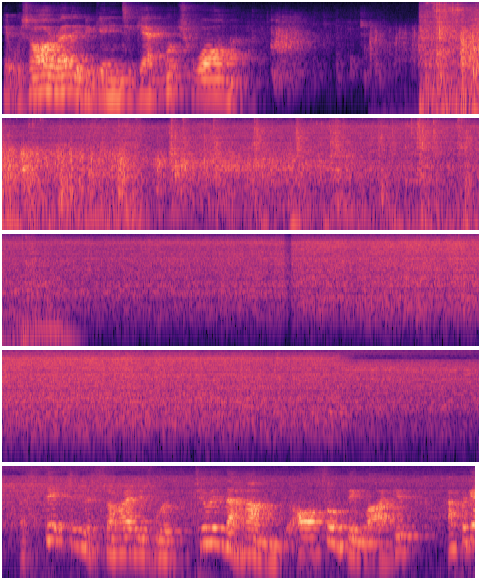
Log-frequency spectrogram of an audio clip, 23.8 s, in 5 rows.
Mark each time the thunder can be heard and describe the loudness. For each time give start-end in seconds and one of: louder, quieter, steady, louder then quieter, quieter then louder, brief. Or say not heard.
3.6-7.9 quieter.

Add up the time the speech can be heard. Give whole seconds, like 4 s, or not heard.
7 s.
